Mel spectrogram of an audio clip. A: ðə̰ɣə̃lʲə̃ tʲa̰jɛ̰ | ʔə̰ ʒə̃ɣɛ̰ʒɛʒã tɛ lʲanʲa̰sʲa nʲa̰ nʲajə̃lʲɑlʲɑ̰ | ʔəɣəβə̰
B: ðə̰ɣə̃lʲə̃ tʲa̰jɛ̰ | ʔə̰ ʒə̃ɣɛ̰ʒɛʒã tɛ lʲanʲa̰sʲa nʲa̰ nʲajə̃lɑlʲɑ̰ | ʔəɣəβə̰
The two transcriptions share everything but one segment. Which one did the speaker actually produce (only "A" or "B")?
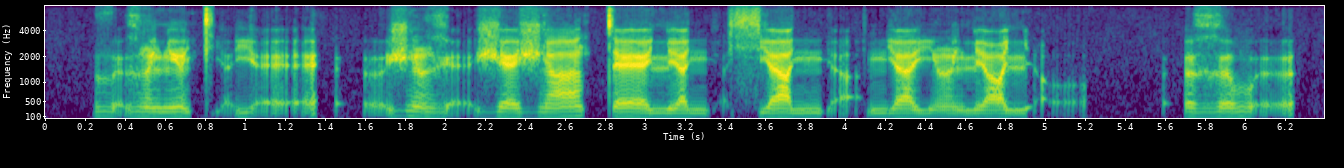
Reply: A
